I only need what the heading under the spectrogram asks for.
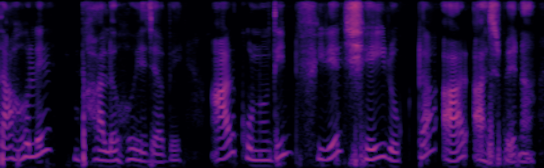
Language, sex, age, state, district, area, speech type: Bengali, female, 45-60, West Bengal, Jhargram, rural, spontaneous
